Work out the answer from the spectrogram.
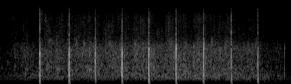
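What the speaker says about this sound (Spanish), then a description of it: "Pido un aplauso por Sergio Laviaga." About nine sharp, evenly spaced claps ring out in a lecture hall after a keynote address, fairly faint over a quiet background, more like one or a few people clapping in rhythm than full audience applause.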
